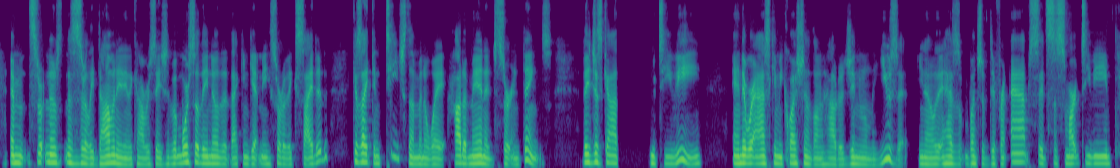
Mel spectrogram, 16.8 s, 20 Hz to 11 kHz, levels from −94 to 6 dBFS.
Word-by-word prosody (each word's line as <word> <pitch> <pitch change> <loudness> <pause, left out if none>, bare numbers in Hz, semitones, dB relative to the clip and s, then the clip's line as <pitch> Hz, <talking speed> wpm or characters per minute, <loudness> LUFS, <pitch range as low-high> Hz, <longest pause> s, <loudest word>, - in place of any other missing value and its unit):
am 140 -2 +2
sort 160 +3 0
nos 150 -3 +3
necessarily 130 -4 +1
dominating 125 -1 +3
the 110 - -2
conversation, 115 0 -3
but 130 +1 +1
more 150 +3 +5
so 150 +1 +2
they 135 -1 +3
know 130 0 +3
that 120 -2 -4
that 115 0 -3
can 125 - -2
get 120 0 -2
me 120 -1 -2
sort 125 +2 -4
of 110 - -4
excited, 125 - -2 0.4
'cause 165 -3 +1
I 160 - +8
can 135 -4 -3
teach 245 -5 -5
them 120 -3 +1
in 115 - 0
a 115 - 0
way 110 -2 -1
how 140 - +6
to 130 -1 +3
manage 130 -4 +3
certain 115 -2 -3
things. 225 - -1 0.5
They 155 - +6
just 155 -4 +1
got 140 -3 +2 0.5
new 135 -2 0
TV, 130 - -1 0.5
and 135 0 +4
they 140 - +8
were 135 0 +5
asking 130 +1 +2
me 125 - +1
questions 135 0 +1
of 115 - -8
'em 110 - -4
how 115 0 -2
to 110 0 -3
genuinely 115 -2 -2
use 195 - +1
it, - - -11
you 125 - -2
know, 115 -1 0
it 115 +1 0
has 130 -3 +1
a - - -10
bunch 125 -1 -3
of 115 -2 -8
different 120 +1 -5
apps- 160 -2 0
it's 125 -5 -1
a - - -4
smart 130 +1 0
TV- 130 -1 0
130 Hz, 230 wpm, -23 LUFS, 120-140 Hz, 0.5 s, I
